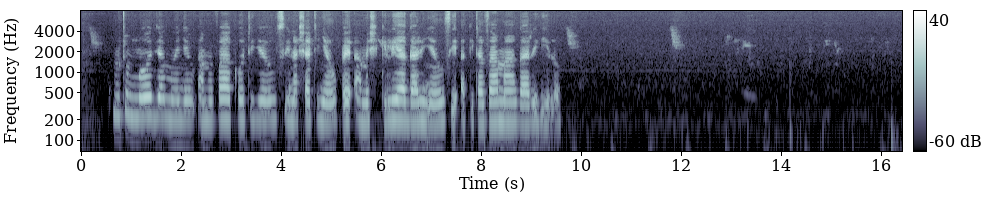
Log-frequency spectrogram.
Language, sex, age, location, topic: Swahili, female, 25-35, Kisumu, finance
